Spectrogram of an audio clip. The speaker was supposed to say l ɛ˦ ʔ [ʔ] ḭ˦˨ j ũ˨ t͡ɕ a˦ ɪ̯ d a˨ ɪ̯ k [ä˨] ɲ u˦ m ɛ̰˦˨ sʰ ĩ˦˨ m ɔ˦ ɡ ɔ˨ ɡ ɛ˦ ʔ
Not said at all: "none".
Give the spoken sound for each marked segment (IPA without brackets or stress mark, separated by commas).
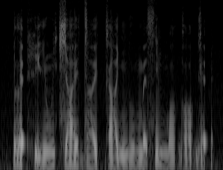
h, ä˨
